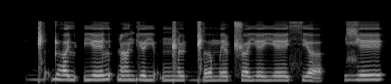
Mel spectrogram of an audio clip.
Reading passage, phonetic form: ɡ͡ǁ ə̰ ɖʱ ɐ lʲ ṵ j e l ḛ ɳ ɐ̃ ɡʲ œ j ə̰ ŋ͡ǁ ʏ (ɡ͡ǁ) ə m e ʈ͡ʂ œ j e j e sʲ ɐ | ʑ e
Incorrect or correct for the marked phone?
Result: correct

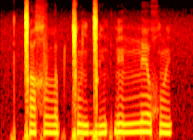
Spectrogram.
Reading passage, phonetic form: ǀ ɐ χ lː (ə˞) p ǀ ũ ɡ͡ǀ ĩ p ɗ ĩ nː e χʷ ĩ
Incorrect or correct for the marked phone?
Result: incorrect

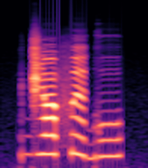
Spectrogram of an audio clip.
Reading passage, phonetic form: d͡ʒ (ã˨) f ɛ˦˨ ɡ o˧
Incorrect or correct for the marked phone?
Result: incorrect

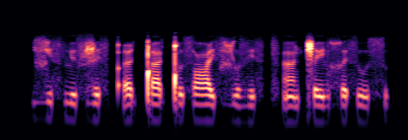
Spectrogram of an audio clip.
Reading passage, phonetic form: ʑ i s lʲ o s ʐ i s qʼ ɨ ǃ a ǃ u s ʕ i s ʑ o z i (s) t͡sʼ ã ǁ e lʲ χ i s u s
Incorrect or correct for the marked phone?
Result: correct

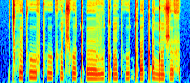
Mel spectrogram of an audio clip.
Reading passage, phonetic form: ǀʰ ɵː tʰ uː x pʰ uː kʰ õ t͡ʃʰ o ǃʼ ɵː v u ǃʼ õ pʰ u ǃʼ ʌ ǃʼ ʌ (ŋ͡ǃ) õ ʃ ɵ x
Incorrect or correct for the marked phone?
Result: correct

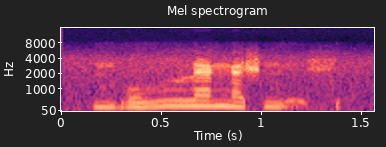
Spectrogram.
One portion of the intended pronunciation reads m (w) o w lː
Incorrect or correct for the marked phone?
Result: incorrect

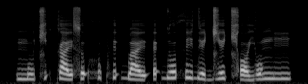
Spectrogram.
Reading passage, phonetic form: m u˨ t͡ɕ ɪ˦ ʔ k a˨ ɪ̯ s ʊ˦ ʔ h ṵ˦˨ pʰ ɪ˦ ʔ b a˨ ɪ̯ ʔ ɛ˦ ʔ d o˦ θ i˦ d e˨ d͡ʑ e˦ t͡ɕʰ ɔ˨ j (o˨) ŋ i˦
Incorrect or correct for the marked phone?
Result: incorrect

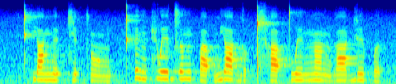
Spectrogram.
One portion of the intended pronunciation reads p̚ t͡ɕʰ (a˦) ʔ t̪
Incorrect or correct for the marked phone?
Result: incorrect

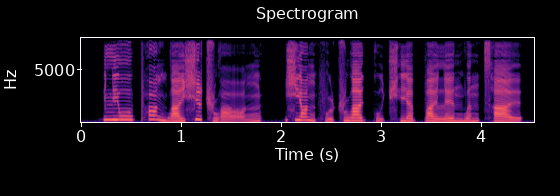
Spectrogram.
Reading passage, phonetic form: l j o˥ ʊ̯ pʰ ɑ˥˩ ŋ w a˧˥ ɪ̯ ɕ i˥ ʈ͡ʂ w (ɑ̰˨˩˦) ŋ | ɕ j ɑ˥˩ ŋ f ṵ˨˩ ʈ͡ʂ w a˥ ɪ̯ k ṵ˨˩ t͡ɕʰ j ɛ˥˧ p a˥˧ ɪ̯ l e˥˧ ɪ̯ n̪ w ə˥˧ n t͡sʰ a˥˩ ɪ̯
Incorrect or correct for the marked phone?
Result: correct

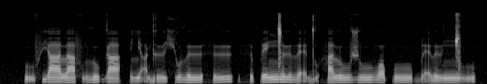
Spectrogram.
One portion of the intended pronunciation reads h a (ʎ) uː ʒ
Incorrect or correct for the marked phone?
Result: incorrect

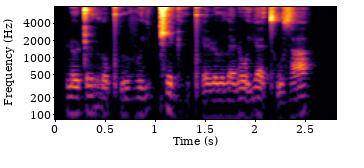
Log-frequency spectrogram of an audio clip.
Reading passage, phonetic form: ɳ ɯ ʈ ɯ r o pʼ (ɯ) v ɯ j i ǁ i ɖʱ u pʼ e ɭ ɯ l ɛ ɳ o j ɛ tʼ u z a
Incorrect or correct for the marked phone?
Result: correct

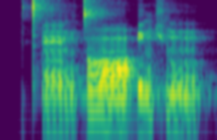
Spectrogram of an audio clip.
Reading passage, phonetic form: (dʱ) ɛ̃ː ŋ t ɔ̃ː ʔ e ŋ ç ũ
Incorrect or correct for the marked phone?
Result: incorrect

